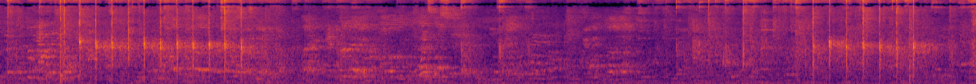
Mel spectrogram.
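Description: A table tennis ball clicks quickly back and forth off paddles and a table.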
